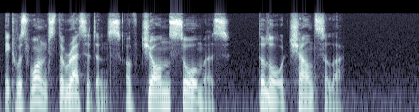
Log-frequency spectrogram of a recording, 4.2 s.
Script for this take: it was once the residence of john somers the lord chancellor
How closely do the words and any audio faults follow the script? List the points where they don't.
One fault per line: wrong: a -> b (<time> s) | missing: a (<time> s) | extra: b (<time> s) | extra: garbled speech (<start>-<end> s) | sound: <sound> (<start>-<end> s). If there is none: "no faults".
no faults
